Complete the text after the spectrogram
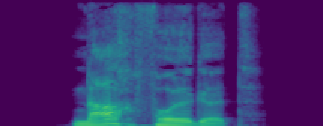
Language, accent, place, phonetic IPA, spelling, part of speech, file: German, Germany, Berlin, [ˈnaːxˌfɔlɡət], nachfolget, verb, De-nachfolget.ogg
- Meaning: second-person plural dependent subjunctive I of nachfolgen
